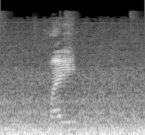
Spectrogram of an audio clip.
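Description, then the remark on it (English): Steady road noise from a truck cruising on the highway at night, driving down through Maine after the rain has stopped, a constant low rumble with a brief higher-pitched squeal rising over it midway. “It's a beautiful night here for driving down through Maine.”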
